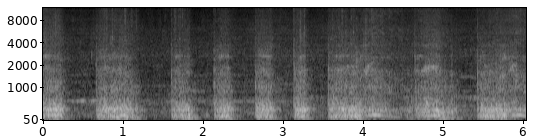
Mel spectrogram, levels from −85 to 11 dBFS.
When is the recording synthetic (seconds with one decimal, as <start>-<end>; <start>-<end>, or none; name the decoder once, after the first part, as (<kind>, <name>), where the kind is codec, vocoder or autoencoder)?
0.0-1.0 (codec, DAC); 2.2-3.7; 4.5-6.0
